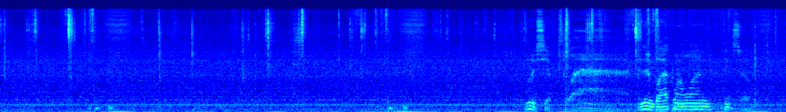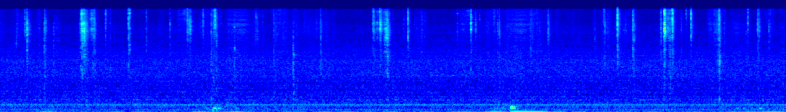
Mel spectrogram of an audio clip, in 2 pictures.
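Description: Plastic card sleeves crinkle and rustle in someone's hands.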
